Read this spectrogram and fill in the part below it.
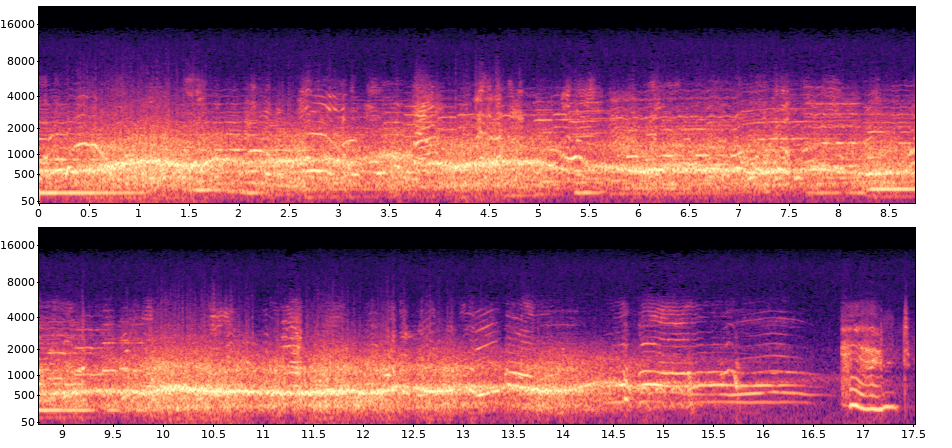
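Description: String instruments play a lively melody.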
